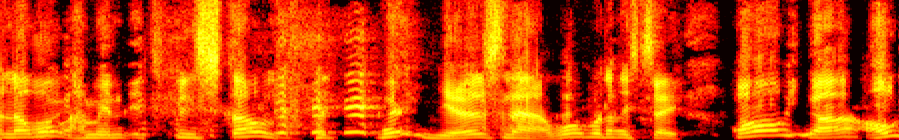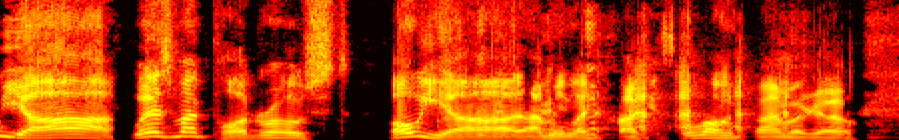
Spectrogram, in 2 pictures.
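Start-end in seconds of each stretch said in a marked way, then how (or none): 3.6-6.8 higher-pitched Minnesota accent. Asked by a friend for your best regional impression, you keep going in a Minnesota accent. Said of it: "give us your best Minnesota accent".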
